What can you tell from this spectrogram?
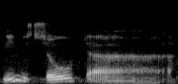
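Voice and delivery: drawn-out Minnesotan vowels, slow and low; Minnesotan, long slow o; exaggerated Minnesota accent. Teasing exaggerated Minnesotan pronunciation.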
